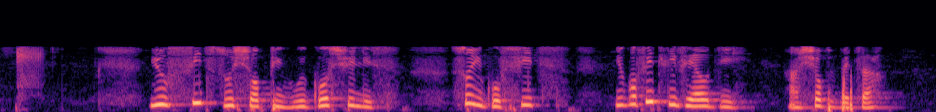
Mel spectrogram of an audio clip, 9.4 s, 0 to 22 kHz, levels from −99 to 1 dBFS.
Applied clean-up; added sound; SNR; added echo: none; none; none; none.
